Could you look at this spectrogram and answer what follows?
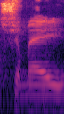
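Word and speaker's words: Chimay: um um it's uh it's called chimei it's from Belgium chimei spelled with ch and uh if you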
